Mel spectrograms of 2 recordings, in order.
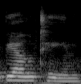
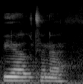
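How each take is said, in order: First: The name ends without a final vowel sound. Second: The name ends with an extra final 'a' sound. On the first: The speaker calls it wrong. "I always want to say Bieltine" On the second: The speaker calls it right. "it should be more Bieltina"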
